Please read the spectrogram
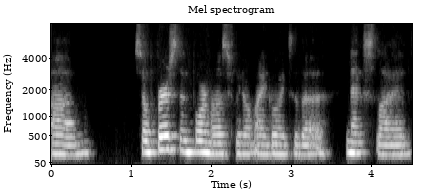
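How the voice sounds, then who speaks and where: Soft-spoken, a woman talks at a moderate pace. Her voice sits at medium pitch with monotone, flat intonation. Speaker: utility company representative. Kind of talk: presentation at public meeting. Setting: hybrid meeting room. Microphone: weak microphone, too quiet.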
